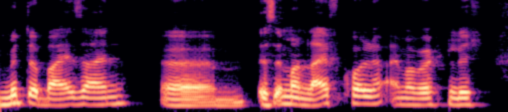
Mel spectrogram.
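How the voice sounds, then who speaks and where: A man speaks at a medium pitch in a flat monotone, his tone dark and mellow, on a very clean recording with a silent background. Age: 20s. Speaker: fitness coach and pain therapist. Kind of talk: interview.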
